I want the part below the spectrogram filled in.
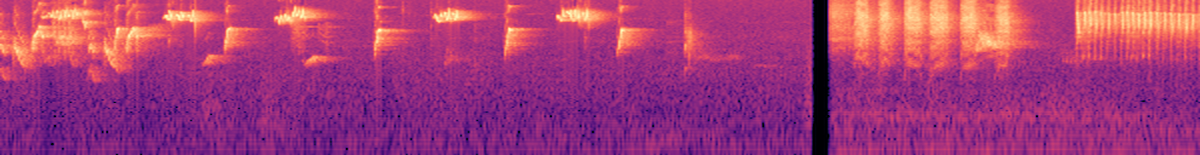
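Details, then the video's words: Caged Orange-bellied Leafbird, a training master recording: a series of clear, sharply rising whistles with very high thin notes, repeated about every half second, then dense buzzy bursts and a steady high rattle. "Tembakan Cucak Cungkok super gacor"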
